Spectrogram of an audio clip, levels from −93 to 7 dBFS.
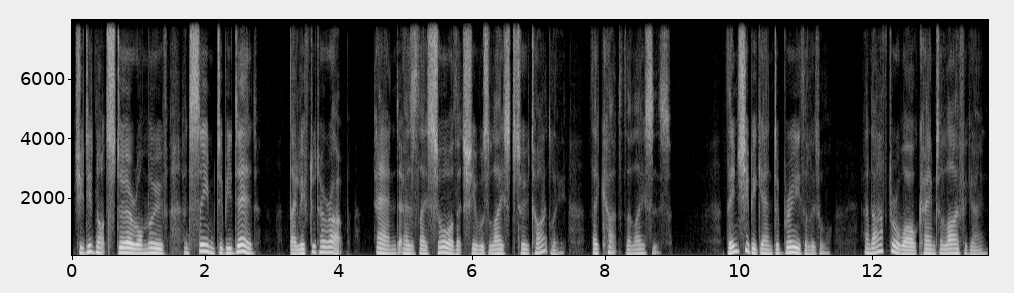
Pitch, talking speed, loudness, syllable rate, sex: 155 Hz, 190 wpm, -17 LUFS, 5.0 syllables/s, male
